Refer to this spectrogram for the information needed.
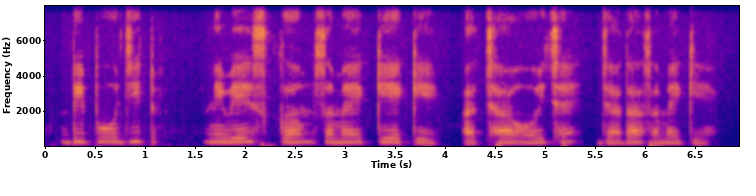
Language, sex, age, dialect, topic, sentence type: Maithili, female, 25-30, Angika, banking, question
